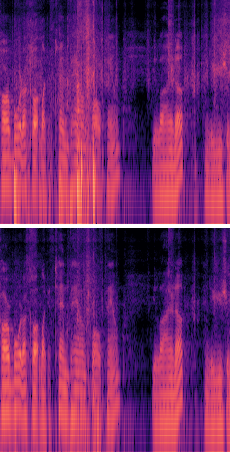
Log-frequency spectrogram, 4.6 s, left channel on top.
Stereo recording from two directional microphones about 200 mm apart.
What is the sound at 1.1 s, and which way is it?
Speech, 45° right (ahead or behind).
